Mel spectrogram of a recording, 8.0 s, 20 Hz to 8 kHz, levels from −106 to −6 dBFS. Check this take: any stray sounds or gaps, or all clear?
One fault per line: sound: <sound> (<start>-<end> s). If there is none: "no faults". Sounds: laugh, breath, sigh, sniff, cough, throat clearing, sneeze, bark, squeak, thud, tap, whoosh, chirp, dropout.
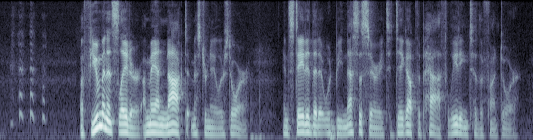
sound: laugh (0.1-0.7 s)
